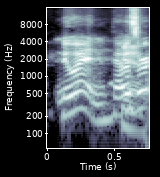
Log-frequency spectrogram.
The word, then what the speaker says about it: Nguyen: How do you say it again? Nguyen or is it Yeah, Nguyen? that was right. Nguyen.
